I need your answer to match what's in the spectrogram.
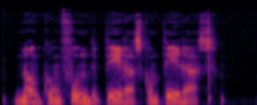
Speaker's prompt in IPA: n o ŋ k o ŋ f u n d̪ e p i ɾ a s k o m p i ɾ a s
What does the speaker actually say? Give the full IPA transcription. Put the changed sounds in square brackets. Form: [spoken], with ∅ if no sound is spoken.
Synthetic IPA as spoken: n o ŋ k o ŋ f u n d̪ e p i ɾ a s k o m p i ɾ a s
